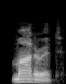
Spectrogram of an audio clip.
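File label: "moderate", American English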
